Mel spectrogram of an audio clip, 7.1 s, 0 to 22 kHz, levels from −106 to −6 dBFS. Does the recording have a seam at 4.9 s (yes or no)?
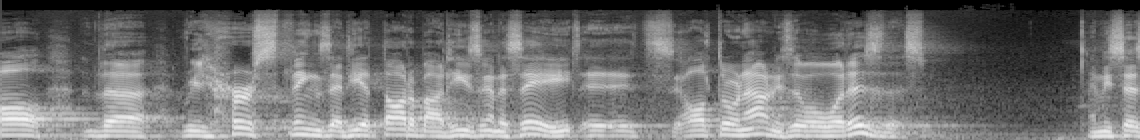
no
